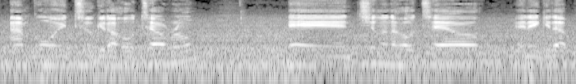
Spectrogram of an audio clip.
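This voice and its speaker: Loud background noise runs under a man's voice. The sound itself is dry, with no echo. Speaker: vlogger on road trip. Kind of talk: casual vlog chat. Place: car. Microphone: phone near.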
